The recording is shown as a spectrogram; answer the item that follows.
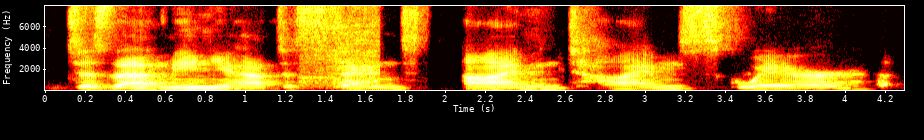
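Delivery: put-on disdainful tone. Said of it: "in that tone of voice".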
